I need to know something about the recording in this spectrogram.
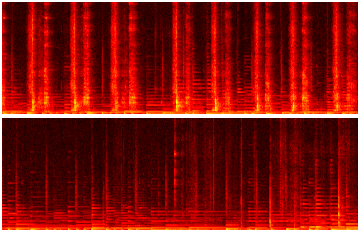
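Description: Kitchen knife slicing a Japanese long onion (naga negi) on a bamboo cutting board, cutting about twice a second through the first half, then stopping. Background music plays throughout.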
